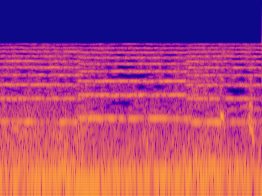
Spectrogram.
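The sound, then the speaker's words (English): A real French emergency vehicle siren, recorded in France, blares loudly with steady, harmonic-rich tones over a heavy rumble of engine and traffic noise. There is no talking. “Guys, you got the sirene. Yes, we did. Real thing.”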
